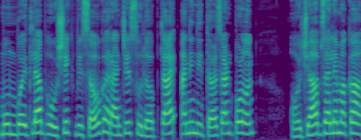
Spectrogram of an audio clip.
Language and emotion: Goan Konkani, surprised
